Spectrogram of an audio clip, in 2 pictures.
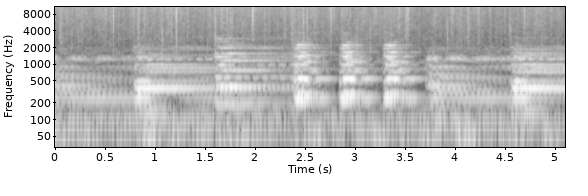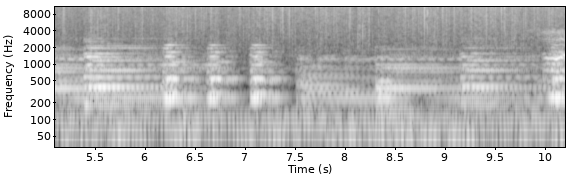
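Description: Solo piano playing a song's introduction, a melody of single notes over chords, on a 1953 recording. A steady low hum of the old recording runs underneath.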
